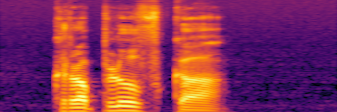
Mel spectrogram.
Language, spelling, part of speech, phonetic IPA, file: Polish, kroplówka, noun, [krɔˈplufka], Pl-kroplówka.ogg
